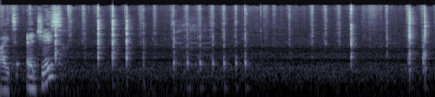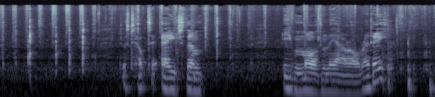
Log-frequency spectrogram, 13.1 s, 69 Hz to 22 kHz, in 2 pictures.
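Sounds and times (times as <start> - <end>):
foam tool tapping paper: 0.7 - 10.1, 10.8 - 13.0.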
